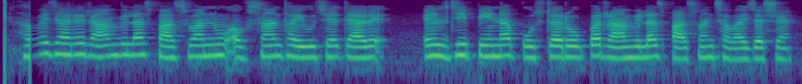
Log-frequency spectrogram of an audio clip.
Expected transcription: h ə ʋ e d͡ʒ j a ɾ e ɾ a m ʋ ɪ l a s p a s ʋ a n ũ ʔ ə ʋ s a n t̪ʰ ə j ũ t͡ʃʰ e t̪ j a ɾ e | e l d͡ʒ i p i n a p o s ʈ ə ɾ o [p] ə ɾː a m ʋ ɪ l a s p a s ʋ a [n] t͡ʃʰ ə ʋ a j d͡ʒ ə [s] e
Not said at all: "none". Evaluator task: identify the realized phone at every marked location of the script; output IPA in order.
p, n, ʃ

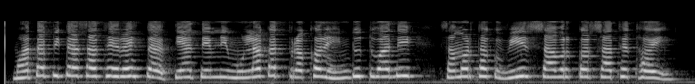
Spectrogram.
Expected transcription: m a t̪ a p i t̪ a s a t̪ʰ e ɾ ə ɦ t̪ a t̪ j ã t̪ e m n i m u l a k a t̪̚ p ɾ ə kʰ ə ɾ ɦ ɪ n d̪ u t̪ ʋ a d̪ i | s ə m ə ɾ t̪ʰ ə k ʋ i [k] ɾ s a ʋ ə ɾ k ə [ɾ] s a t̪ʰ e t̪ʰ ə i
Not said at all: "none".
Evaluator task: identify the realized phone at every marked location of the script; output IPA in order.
none, ɾ

